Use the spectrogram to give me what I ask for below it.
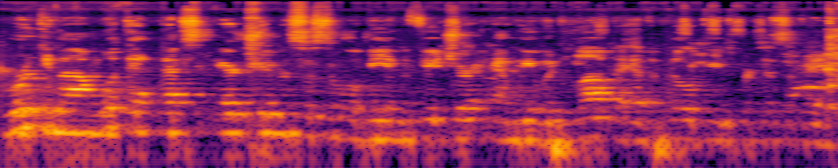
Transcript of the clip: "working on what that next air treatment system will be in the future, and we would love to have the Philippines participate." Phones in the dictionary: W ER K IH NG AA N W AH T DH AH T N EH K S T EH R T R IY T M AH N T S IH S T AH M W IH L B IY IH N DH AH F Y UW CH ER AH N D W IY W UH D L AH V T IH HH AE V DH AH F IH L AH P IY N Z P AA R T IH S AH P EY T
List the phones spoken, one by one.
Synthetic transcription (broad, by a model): W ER K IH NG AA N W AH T DH AH T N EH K S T EH R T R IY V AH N S IH S T AH M W IH L B IY IH N DH AH F Y UW CH ER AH N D W IY W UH D L AH V T IH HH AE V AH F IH L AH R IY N P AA R T IH S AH P EY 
